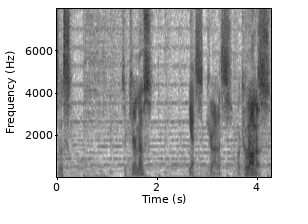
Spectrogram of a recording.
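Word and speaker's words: Cernunnos: Yes, Kyranos. Or Kyranos. It's a hard K.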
